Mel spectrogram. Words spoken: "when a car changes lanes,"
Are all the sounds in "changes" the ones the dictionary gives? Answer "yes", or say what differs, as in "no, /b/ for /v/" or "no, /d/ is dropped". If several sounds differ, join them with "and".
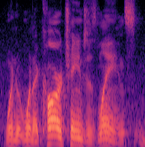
yes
